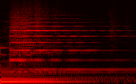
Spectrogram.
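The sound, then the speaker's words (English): University tower chimes ringing: a struck bell tone with rich, bright overtones that sustains and slowly fades, heard alone without talk. “The University Tower chimes ring in another session of Ask the Professor”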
